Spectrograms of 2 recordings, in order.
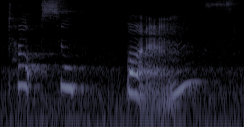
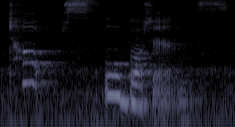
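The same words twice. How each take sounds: First: Far higher, baffled repeat; puzzled boggart. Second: Said in the usual way. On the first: A narrator's reading. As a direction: say it back as if it makes no sense. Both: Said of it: "he repeated".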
